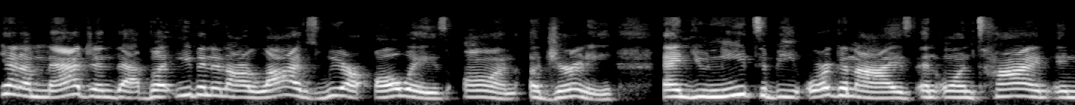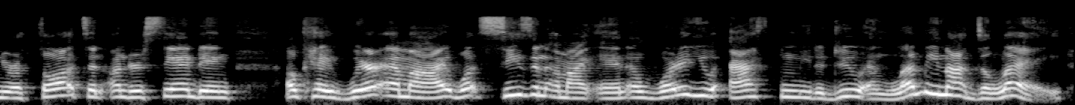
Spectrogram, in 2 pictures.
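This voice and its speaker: Expressive, higher-pitched American woman hosting. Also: normal speed. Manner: effusive, rambling, expressive with quoted asides. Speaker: show host interviewing a guest. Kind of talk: conversational faith-based encouragement talk.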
